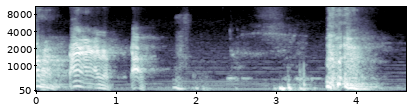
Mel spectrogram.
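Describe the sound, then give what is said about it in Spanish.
A person imitates the barking of Arfmarf, a creature character in a told story, with a handful of loud, gruff woofs in an uneven rhythm, some drawn out and growly, others short, with brief pauses between. “Armable ladra.”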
